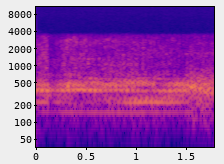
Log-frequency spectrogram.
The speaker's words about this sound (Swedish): Det var ju en läckande växellåda där senast eh, på Lells bil och eh, det torde vara, eh, vara avhjälpt nu och får se vad tempot räcker till där. Sannolikt inte hela vägen upp i topp men eh, mycket skönt motorljud.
